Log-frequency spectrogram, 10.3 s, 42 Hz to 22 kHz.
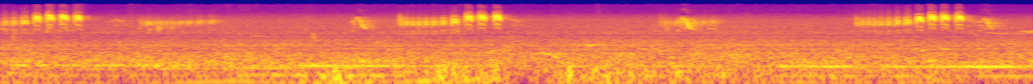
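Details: Common blackbird young, recorded 26 May 2018, repeat bursts of rapid, piercing, high ticking pulses roughly every four seconds, each burst under a second long, against quiet background chirps and a low hum.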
